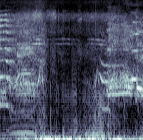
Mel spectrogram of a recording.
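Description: Turkeys call on a small backyard farm with harsh, goose-like honking gobbles, several loud, close calls in a quick burst, with no talk.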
